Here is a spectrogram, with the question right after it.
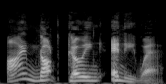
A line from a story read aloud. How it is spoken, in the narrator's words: said Harry fiercely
